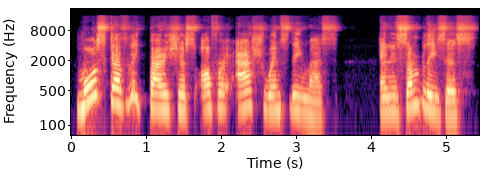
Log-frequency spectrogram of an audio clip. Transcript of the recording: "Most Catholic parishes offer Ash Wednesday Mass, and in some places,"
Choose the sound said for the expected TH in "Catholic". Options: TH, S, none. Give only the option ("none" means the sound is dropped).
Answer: TH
